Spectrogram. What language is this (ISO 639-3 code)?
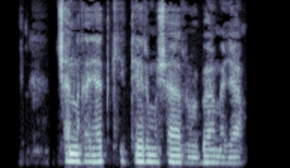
haz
